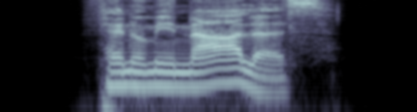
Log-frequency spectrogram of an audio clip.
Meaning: strong/mixed nominative/accusative neuter singular of phänomenal
- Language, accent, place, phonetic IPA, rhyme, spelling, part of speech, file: German, Germany, Berlin, [fɛnomeˈnaːləs], -aːləs, phänomenales, adjective, De-phänomenales.ogg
